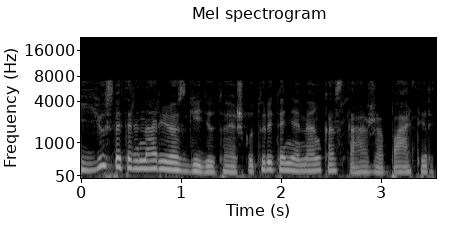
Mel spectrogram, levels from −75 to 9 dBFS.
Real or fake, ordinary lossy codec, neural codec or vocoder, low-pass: fake; AAC, 48 kbps; codec, 16 kHz, 16 kbps, FreqCodec, larger model; 7.2 kHz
